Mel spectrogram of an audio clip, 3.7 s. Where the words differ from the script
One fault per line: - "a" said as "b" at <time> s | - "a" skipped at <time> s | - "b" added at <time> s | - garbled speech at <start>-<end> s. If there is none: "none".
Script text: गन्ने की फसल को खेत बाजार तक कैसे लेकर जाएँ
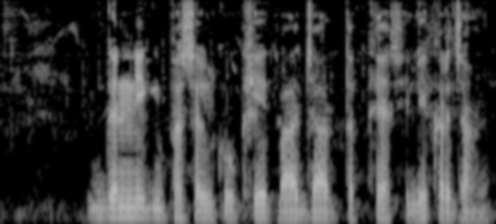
none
